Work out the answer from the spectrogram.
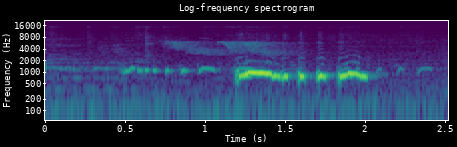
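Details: Zebra dove (perkutut), a crossing-style singer used to lure other doves into answering: one loud phrase of rapid, slightly descending cooing notes, preceded by a softer distant dove cooing in a quick series.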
